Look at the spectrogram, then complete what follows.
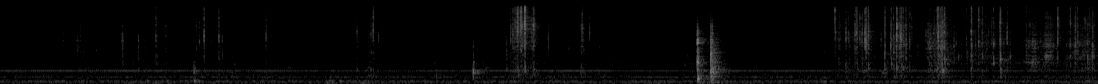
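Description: Metal slotted spatula and knife scraping and clicking against a metal baking tray and its parchment paper while a portion of hachis parmentier is cut and slid loose. Faint scattered clicks, a sharper scrape about five seconds in and another about seven seconds in, then a quick run of crackly clicks near the end.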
